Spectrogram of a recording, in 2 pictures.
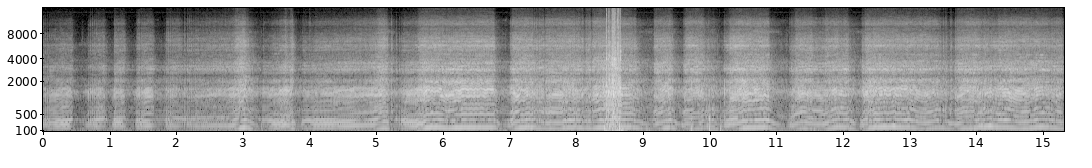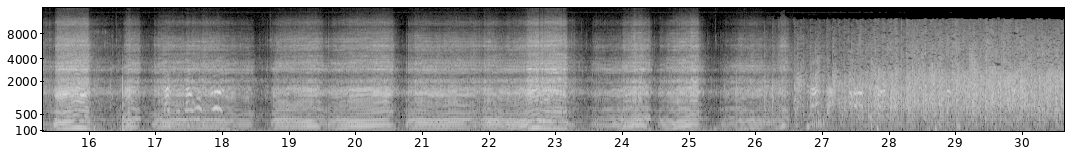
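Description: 1986 Kawasaki KX125's two-stroke single-cylinder engine revving up and down over and over as the bike is ridden, with one sharp knock about a third of the way in. Near the end the revving stops and a steady hiss takes over.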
